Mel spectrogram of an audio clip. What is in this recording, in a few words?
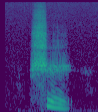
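"shi", Chinese; 是; ～だ; HSK Level One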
